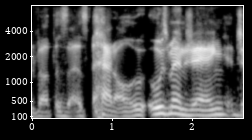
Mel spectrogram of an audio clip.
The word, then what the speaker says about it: Dieng: Ousmane Dieng.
